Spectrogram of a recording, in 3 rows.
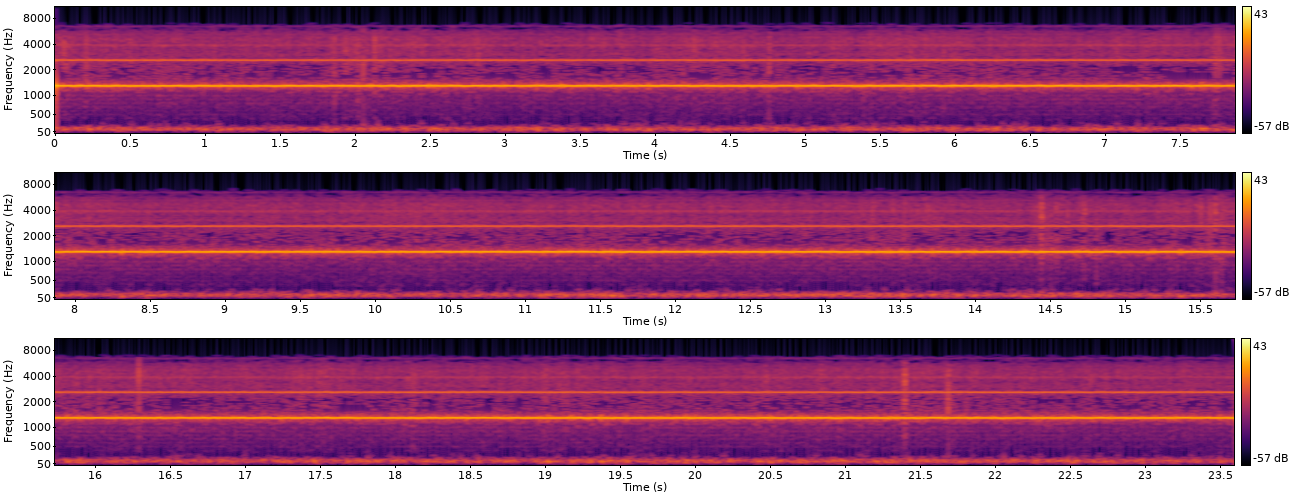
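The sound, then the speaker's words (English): A steady, unbroken 1.3 kilohertz test tone from an amateur radio station of the Wireless Institute of Australia sounds loudly and alone throughout, a pure mid-high whistle with faint overtones and a low background hiss. “The tone now is 1,300, 1.3 kilohertz.”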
